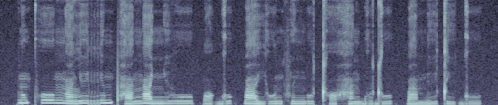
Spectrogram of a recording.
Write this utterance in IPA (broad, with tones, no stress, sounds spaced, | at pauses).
ɾ ũ˦ pʰ oː˦ ŋ ã˨ l i˦˨ r i˦ m pʰ a˨˦ ŋ a˦ ɲ i˦ β uː˦ ɓ ɔ˨ ɡ u˦ k͡p a˦˨ j uː˦ n f ĩ˦ ŋ u˦ tʰ ɔ˨ h ã˦ ɡ͡b u˨ d uː˦ k͡p a˨ m ɾ i˦ t i˨ ɡ u˦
